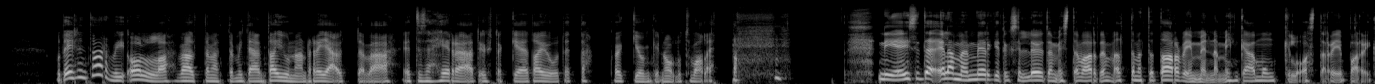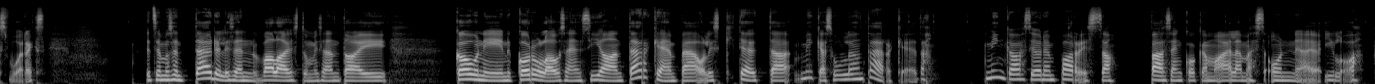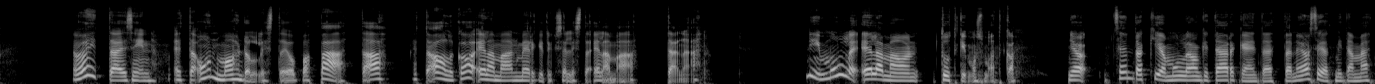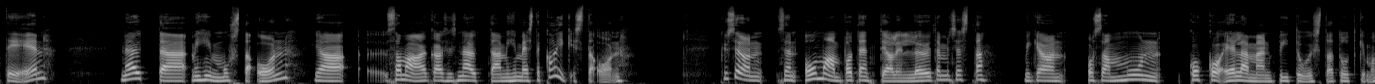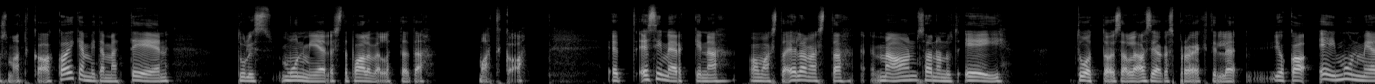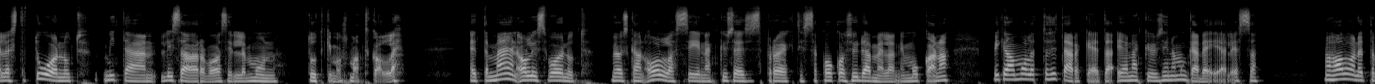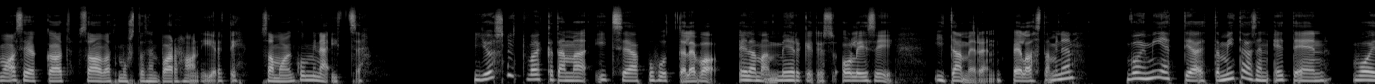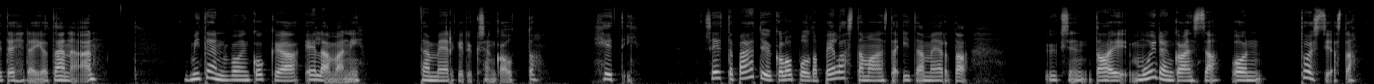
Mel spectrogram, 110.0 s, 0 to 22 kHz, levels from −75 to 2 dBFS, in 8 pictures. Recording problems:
none

